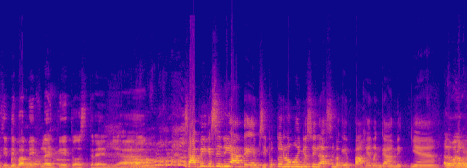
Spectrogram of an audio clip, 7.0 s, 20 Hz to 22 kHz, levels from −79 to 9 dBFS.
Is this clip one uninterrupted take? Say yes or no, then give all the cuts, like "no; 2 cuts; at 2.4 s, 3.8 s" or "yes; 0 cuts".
yes; 0 cuts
